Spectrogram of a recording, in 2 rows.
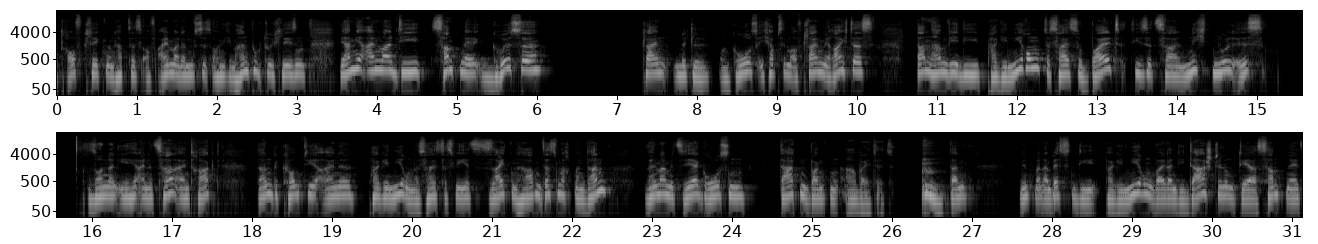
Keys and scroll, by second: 16.0 3, 16.5 0.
